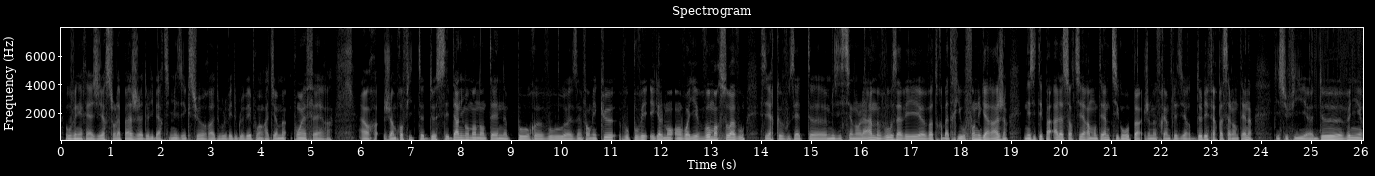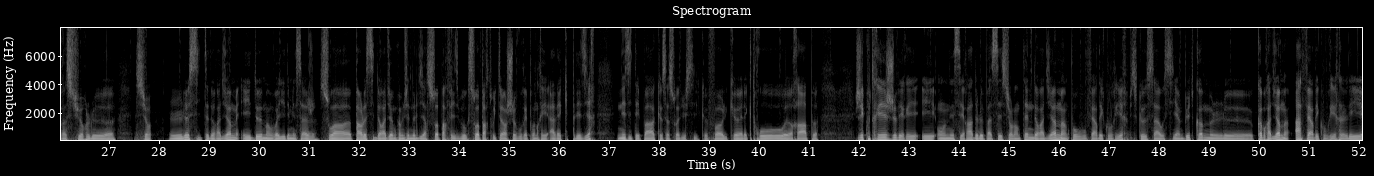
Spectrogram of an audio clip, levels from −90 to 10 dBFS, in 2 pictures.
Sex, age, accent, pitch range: male, 20-39, French, 100-125 Hz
